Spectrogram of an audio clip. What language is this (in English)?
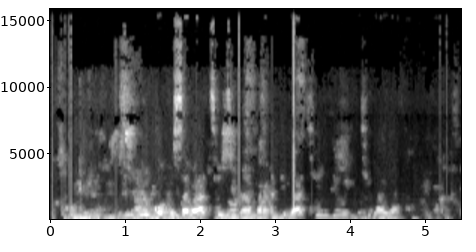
Kinyarwanda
